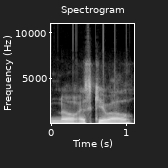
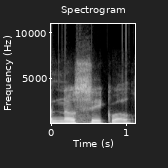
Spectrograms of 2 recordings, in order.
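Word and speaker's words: NoSQL: my talk is called introduction to no SQL or no sequel however you want to pronounce it and maybe we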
